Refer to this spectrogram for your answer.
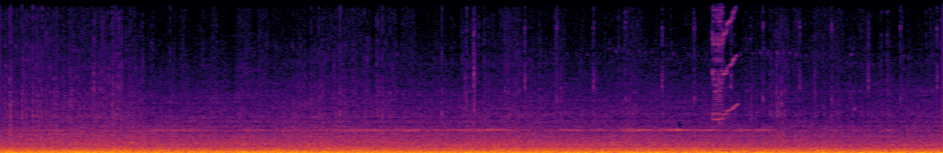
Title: Tacoma humming sound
